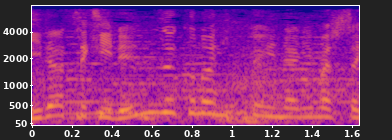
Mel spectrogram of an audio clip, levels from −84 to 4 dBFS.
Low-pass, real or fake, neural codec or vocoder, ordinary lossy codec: 7.2 kHz; real; none; MP3, 48 kbps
